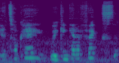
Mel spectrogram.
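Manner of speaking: very soft comforting husband; gentle, barely voiced consolation; retold reassurance. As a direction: hush your voice to soothe a crying wife. Retold husband comforting his crying wife.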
